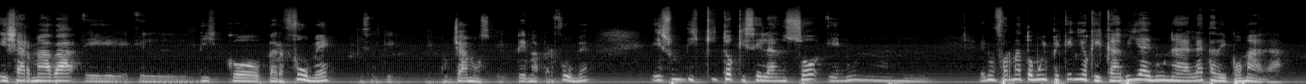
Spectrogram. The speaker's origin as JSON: {"language": "Spanish", "town": "Germania", "region": "Buenos Aires", "country": "Argentina", "tie": "born or raised there", "said": "en mi pueblo, que es Germania, con fuerza llegaba Continental."}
